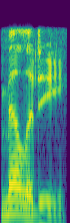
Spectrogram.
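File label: "melody", English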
